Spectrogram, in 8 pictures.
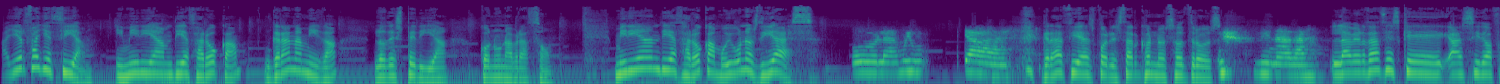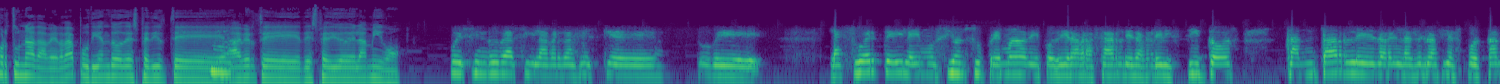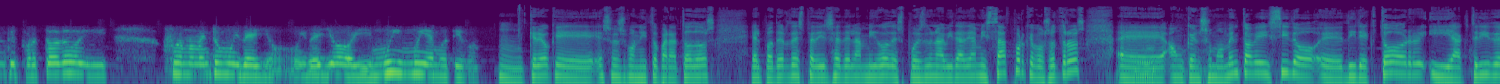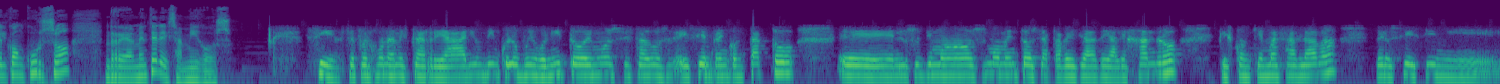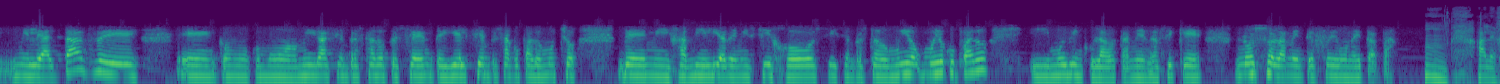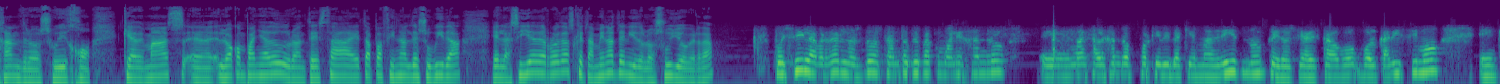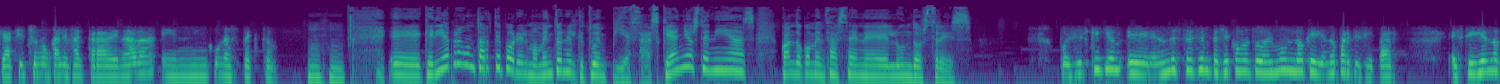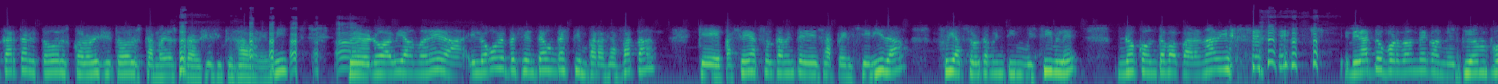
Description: Cristina López Schlichting recuerda con Miriam Díaz Aroca la figura de Chicho Ibáñez Serrador, creador del mítico 'Un, dos tres'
